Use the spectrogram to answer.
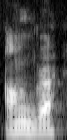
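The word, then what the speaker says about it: Ingres: hyper finished jacques-louis David Angra that's spelled ing re by the way or William Bouguereau all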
